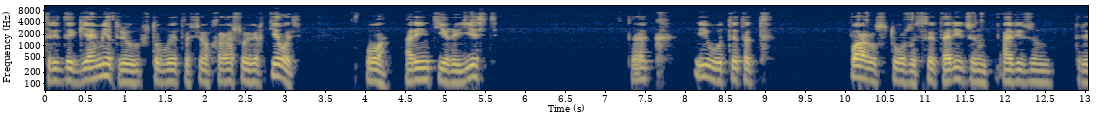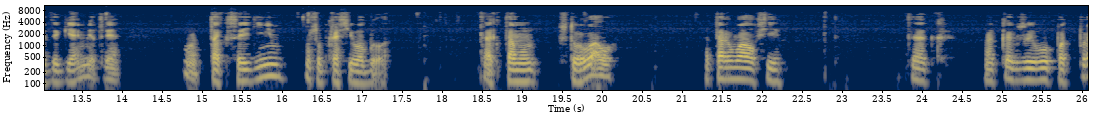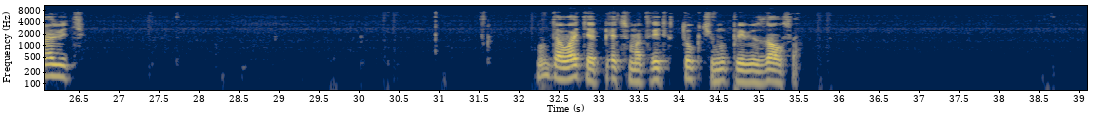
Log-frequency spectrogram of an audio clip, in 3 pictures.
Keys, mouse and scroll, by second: 0.7 click, 5.1 click, 10.1 click, 13.8 click, 17.1-17.7 scroll up 1, 17.9 shift+middle click, 17.9 shift+scroll up 1, 18.7 middle click, 19.8-20.5 scroll up 5, 20.6 shift+middle click, 23.0-23.5 scroll up 1, 23.7 middle click, 27.8-28.6 scroll down 1, 28.6-29.5 scroll down 2, 30.2 shift+click, 32.0 click, 35.6 click, 38.6 middle click.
